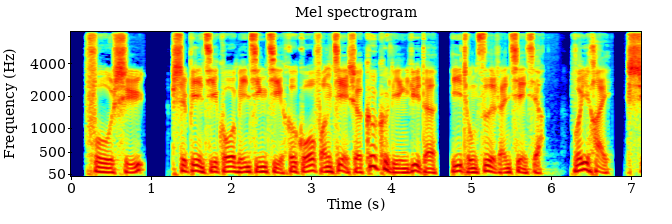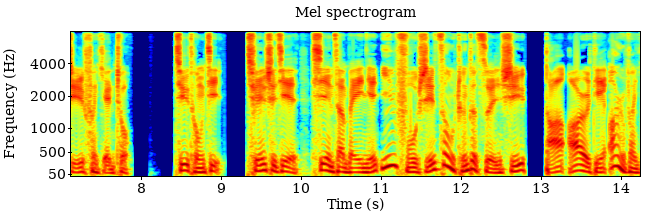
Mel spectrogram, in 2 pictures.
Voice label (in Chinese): 男 专题 正气干练 军旅纪录片, 国语男声配音; 大气专题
